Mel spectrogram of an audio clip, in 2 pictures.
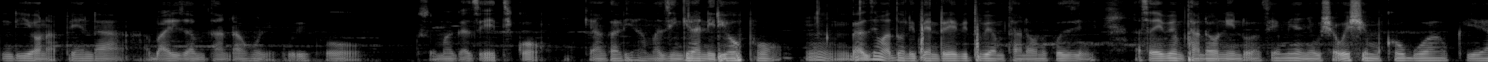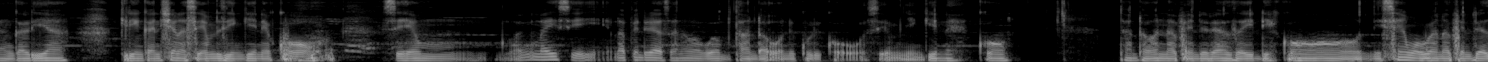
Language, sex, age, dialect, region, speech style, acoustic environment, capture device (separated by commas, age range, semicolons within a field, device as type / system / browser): Swahili, male, 18-24, Tanzania - Dar es Salaam, Tanzania, focused, nature, mobile / Linux / Chrome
